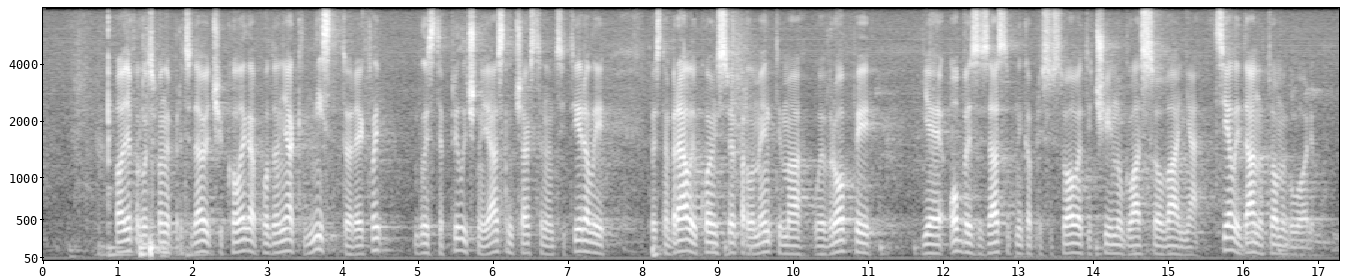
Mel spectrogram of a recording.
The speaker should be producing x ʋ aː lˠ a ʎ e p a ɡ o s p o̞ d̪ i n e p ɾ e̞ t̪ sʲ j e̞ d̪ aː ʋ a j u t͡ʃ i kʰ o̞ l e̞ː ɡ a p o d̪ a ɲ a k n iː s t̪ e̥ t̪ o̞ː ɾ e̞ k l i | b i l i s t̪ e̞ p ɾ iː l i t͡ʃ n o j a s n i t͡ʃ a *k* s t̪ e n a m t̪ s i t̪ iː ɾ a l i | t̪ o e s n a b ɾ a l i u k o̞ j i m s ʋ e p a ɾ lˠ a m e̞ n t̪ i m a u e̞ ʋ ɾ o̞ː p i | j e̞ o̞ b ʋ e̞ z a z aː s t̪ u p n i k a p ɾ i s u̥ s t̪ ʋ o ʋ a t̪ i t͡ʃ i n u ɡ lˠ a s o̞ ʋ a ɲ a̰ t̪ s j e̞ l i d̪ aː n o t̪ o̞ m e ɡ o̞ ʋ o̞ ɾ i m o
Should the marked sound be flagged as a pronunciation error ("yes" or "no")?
no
